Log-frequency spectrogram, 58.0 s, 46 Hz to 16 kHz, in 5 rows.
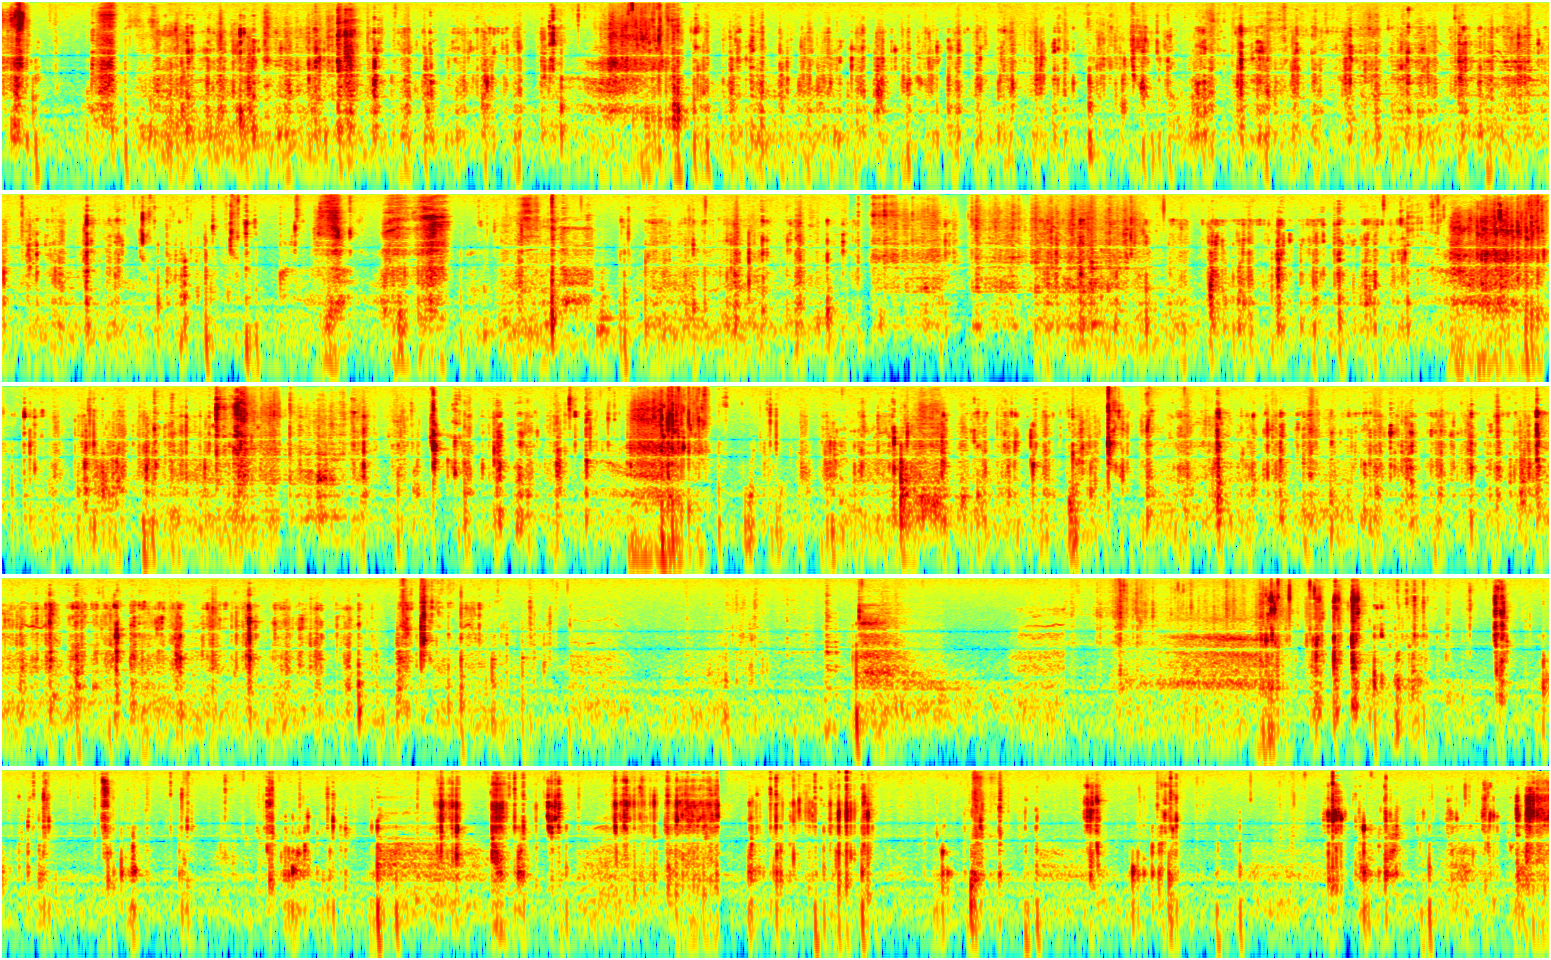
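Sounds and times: chewing and mouth clicks: 1.2 - 14.0, 44.3 - 58.0
slurping: 21.9 - 26.4, 27.2 - 28.6.

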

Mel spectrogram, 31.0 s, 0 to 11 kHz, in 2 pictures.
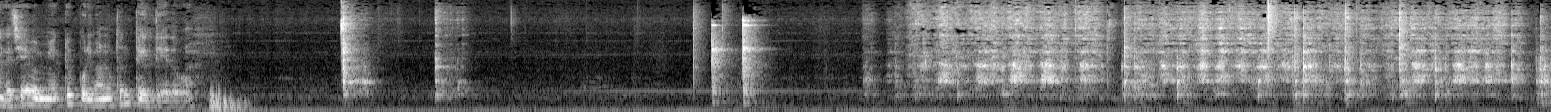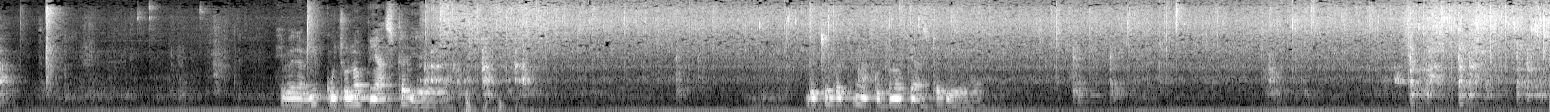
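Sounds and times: spatula stirring hot oil: 8.6 - 15.8, 19.7 - 31.0.

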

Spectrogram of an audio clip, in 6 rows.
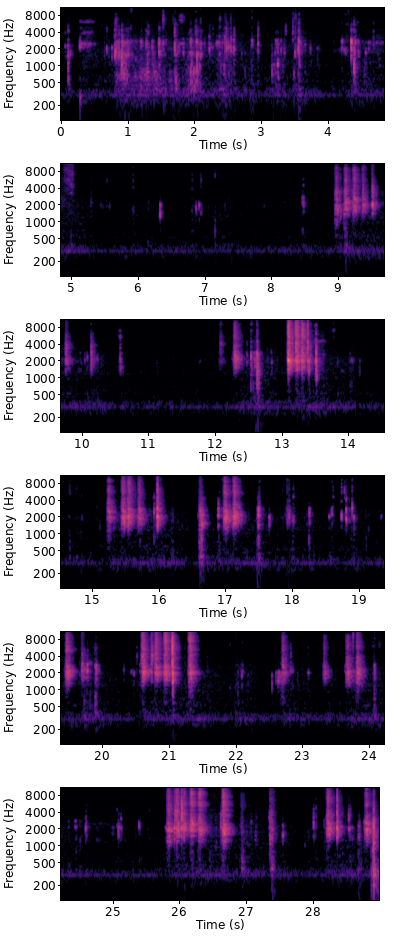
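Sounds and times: plastic toy parts clicking and clattering: 9.0 - 10.3, 12.1 - 13.7, 15.2 - 21.5, 22.6 - 24.6, 25.8 - 29.0.

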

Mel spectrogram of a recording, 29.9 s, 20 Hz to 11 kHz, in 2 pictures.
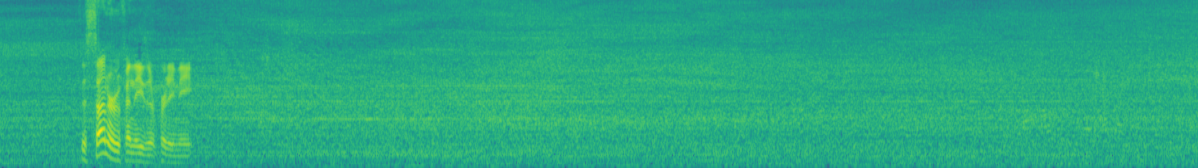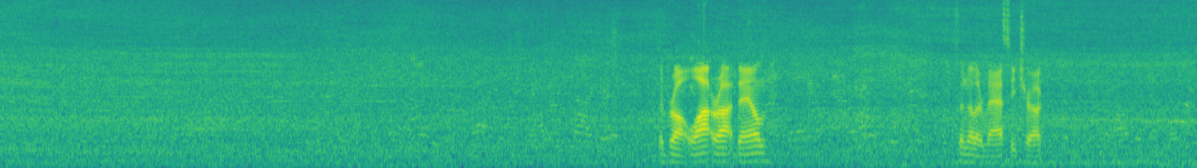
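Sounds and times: low rumble of vehicle engines: 0.0 - 29.9
outdoor background noise: 0.0 - 29.9.

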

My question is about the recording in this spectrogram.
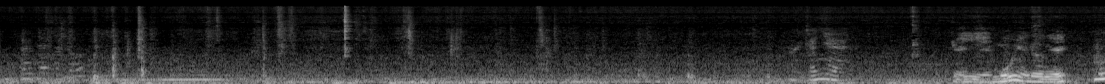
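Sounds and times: low rumble: 0.0 - 9.5
short low hum: 1.0 - 9.5.

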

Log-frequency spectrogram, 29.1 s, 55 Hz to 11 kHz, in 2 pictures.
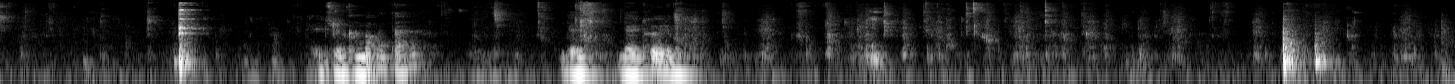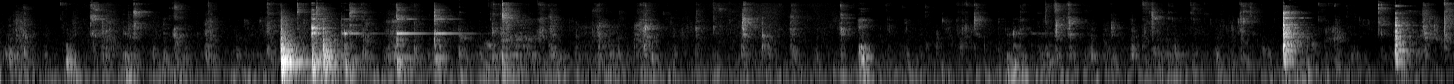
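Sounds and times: people chewing: 0.0 - 29.0
chopsticks clinking on ceramic bowls: 1.8 - 2.2, 17.6 - 19.4.

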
